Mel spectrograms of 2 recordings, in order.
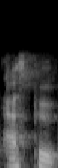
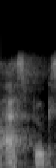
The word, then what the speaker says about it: Espoo: convention is called the espoo convention e-s-p-o-o now i think it's pronounced differently it's finnish i think espoo i'm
